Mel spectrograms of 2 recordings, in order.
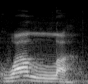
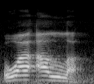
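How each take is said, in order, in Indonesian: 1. Kedua bagian itu tersambung tanpa hamzah. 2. Hamzah memisahkan kedua bagian itu. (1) "Hamzah tu tak ada bunyi dah" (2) "kalau salah wa Allah"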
